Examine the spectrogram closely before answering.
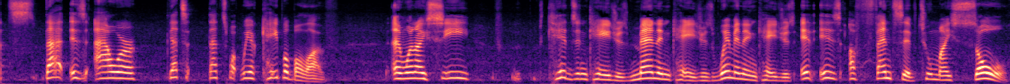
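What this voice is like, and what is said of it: Tearful, emotional voice. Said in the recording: “I'm getting teary-eyed thinking about it because it always makes me cry”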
